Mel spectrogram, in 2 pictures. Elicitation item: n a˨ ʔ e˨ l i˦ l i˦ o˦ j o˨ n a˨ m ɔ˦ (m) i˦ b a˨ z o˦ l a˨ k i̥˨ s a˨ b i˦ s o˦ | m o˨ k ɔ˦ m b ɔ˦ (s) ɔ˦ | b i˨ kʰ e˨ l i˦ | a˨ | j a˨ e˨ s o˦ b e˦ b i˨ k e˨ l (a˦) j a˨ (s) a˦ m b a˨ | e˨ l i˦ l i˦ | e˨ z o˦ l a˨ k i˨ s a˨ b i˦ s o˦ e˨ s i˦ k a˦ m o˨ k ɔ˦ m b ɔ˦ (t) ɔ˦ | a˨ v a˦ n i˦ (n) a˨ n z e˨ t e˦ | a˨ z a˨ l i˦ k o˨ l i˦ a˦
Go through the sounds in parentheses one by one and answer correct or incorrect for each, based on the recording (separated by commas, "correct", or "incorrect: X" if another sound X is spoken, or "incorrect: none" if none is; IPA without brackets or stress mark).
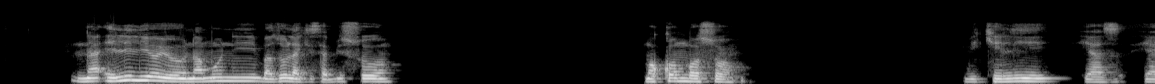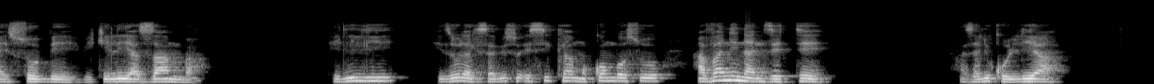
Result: incorrect: n, correct, incorrect: i˦, incorrect: z, incorrect: s, correct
